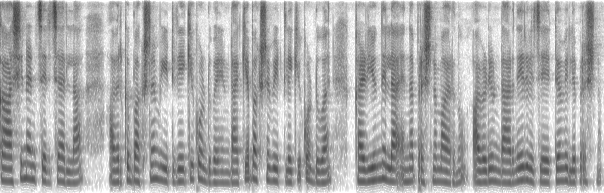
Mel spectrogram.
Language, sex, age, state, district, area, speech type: Malayalam, female, 18-30, Kerala, Thrissur, rural, spontaneous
